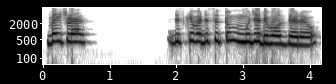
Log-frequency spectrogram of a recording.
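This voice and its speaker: In an amateur Hindi fan dub, a woman voices a dramatic, jealous young wife who whines and cries. Her extremely high-pitched, darkish-toned voice moves at a moderate pace and breaks into sobs and accusations.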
